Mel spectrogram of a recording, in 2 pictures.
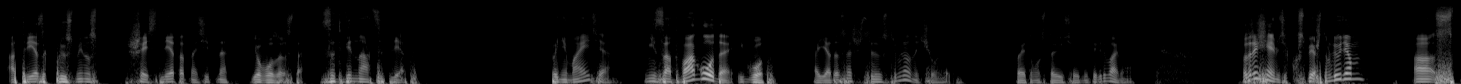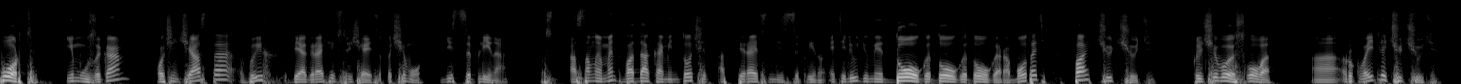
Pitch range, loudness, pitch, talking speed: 105-140 Hz, -32 LUFS, 125 Hz, 130 wpm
